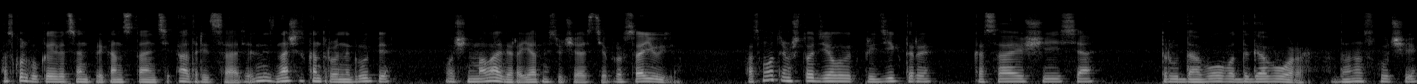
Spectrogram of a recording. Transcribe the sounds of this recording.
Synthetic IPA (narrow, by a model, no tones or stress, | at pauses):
pɐsko̞lʲkʊkəvʲɪt̪sɛnt̪̚pɾʲɪkɐnst̪anʲtʲɪʔɐt̪ɾʲɪt̪sa̰tʲɪ̰lʲnɨznat͡ɕɪt̪fkɐnt̪ɾo̞lʲnəjɡɾupʲːɪ | o̞t͡ɕɪnʲmɐlˠavʲɪɾɐ̰jat̪nəsʲtʲʊt͡ɕæsʲtʲɪjəpɾəfsɐjuzʲɪ̰ | pɐsmo̞t̪ɾʲɪmʂt̪odʲe̞lˠəjʊt̪pɾʲɪdʲikt̪əɾɨ | kɐsajʉɕːɪjɪsʲə | t̪ɾʊd̪ɐvo̞vəd̪əɡɐvo̞ɾə̰vd̪anːəmslˠut͡ɕɪɪ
